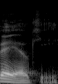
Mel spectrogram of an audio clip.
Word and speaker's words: Aoki: Oh, Steve Aoki.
